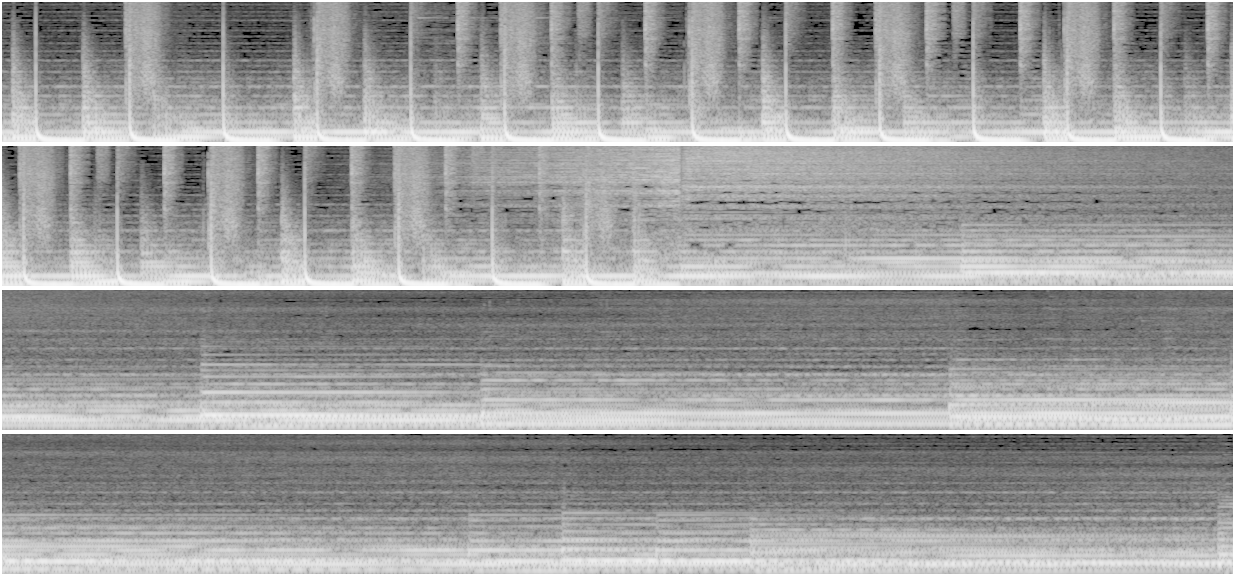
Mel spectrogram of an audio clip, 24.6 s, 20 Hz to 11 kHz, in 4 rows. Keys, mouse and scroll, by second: 3.5 p, 5.4 click, 19.5 alt+e.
